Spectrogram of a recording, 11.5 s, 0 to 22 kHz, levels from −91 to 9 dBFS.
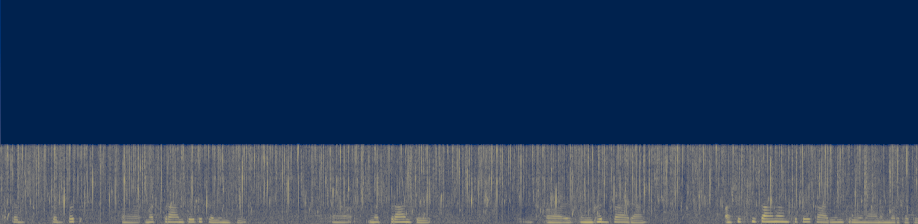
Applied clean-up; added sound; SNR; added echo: none; Rain; 1 dB; none.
